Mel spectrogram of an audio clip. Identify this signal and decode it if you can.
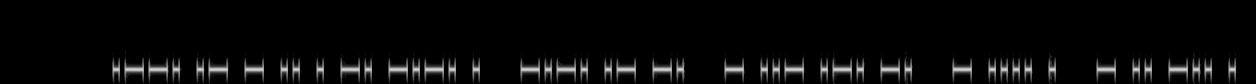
Morse code, heard as a keyed tone, about 20 wpm, 700 Hz. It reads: PATIENCE CAN TURN THE TIDE
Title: Difficult Sentences with Hints - 20wpm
